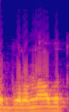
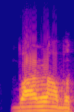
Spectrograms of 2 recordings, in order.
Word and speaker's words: बाणनावत: तो बाणनावत पर्वत, जिसको कतिपय लोग अशुद्ध उच्चारण करके वरुणावत कहते हैं, वरुणावत नहीं बल्कि बाणनावत पर्वत, जो जिसकी पंचकोशी परिक्रमा होती है।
